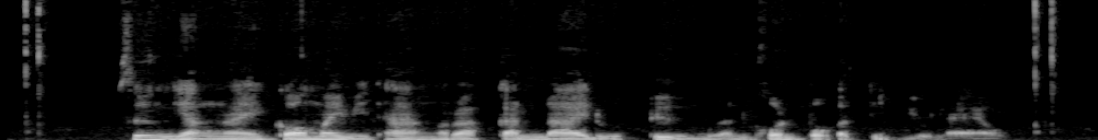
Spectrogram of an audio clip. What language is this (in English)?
Thai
